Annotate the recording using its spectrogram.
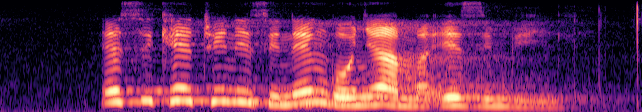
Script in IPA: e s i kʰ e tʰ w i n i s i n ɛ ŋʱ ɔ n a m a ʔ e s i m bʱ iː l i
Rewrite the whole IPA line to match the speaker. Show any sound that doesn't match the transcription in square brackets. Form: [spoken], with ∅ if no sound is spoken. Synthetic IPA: e s i kʰ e tʰ w i n i s i n ɛ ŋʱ ɔ [ɲ] a m a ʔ e [z] i m bʱ iː l i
